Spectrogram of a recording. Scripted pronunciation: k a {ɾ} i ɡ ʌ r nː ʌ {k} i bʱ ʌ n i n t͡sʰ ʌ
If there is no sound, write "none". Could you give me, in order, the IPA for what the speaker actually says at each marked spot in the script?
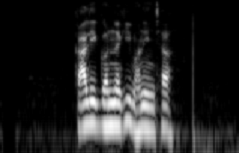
l, k

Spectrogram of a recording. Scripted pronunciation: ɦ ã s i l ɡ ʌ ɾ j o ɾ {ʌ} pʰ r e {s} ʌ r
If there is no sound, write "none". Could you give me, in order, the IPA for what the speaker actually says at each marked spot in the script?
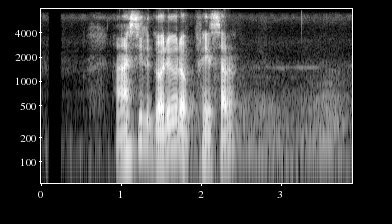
ʌ, s

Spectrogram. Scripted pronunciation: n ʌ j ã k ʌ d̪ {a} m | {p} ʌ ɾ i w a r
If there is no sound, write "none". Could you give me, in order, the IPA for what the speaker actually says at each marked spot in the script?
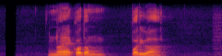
ʌ, p

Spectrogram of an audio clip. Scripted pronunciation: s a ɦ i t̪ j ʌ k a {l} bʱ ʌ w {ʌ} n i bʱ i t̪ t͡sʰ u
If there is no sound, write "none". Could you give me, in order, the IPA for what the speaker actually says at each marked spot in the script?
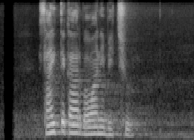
r, a

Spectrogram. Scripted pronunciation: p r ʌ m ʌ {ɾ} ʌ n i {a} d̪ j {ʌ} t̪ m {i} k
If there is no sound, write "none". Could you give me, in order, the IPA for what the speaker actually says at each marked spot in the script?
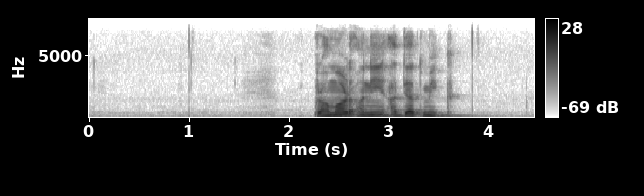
ɽ, a, a, i

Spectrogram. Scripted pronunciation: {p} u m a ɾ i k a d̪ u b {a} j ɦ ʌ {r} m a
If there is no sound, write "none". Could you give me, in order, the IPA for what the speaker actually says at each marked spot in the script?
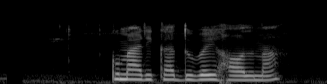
k, ʌ, l

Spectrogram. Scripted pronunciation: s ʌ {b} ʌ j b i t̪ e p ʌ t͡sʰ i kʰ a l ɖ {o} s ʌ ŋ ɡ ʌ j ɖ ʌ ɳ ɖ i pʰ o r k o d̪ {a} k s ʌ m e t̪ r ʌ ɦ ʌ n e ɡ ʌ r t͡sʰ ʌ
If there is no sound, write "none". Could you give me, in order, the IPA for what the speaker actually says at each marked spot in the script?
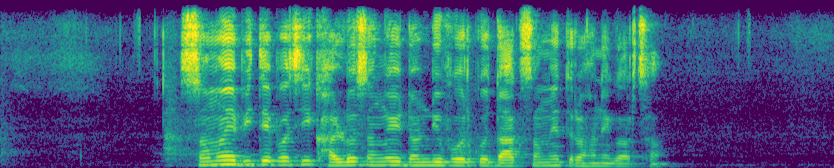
m, o, a

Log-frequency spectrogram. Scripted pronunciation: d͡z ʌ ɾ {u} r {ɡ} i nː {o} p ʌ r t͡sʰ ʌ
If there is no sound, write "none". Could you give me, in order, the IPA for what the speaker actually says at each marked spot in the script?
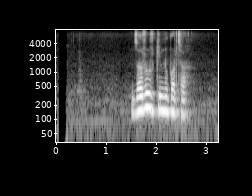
u, k, u

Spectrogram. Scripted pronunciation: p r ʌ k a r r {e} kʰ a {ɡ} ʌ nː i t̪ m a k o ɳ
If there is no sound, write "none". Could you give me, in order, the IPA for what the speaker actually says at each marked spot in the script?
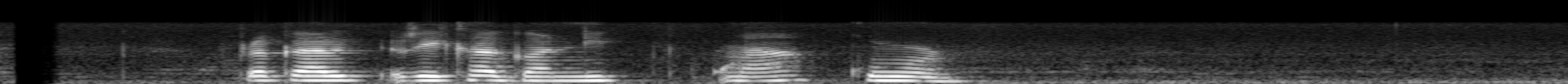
e, ɡ

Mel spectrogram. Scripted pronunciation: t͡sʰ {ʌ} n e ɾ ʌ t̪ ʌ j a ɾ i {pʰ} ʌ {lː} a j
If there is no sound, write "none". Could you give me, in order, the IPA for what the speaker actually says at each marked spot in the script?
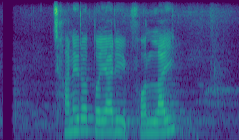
a, pʰ, lː

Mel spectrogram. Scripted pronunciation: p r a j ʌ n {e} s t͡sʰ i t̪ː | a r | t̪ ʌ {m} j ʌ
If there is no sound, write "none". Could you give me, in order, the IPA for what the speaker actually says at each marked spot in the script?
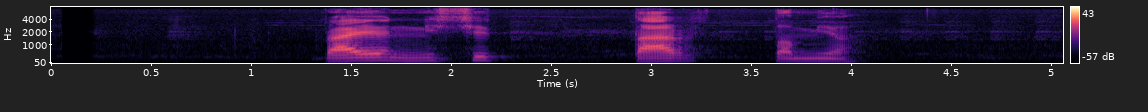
i, m

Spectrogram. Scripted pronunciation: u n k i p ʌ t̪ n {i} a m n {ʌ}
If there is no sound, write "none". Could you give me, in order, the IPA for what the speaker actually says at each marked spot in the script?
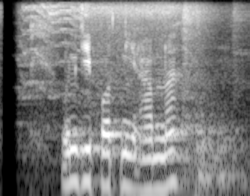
i, a

